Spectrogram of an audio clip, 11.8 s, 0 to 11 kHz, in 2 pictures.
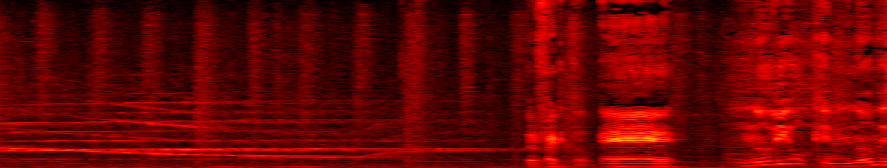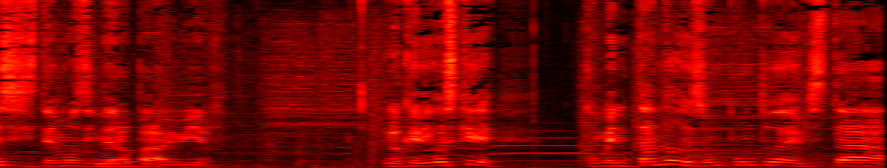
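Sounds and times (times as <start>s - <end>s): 
police car siren wailing as the vehicle passes: 0.0s - 3.8s
speech: 3.6s - 7.5s, 8.5s - 11.8s.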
